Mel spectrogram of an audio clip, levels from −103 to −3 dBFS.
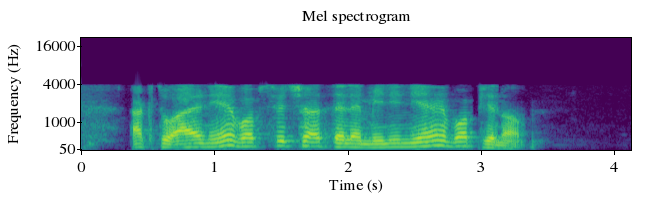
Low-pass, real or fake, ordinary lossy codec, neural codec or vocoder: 7.2 kHz; real; AAC, 16 kbps; none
